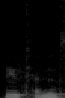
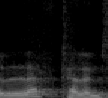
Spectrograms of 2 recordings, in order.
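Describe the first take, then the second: First: Lieutenant said loo-TEN-ant; Lieutenant as loo-tenant, American style; soft aside, Lieutenant as loo-tenant; American pronunciation. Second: Lieutenant said lef-TEN-ant; Lieutenant as lef-tenant, British style; Lieutenant with an f sound, lef-tenant; British pronunciation. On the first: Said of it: "again, up to you". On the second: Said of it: "Would you say Lieutenant and Lieutenant?". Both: Shown as a demonstration.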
